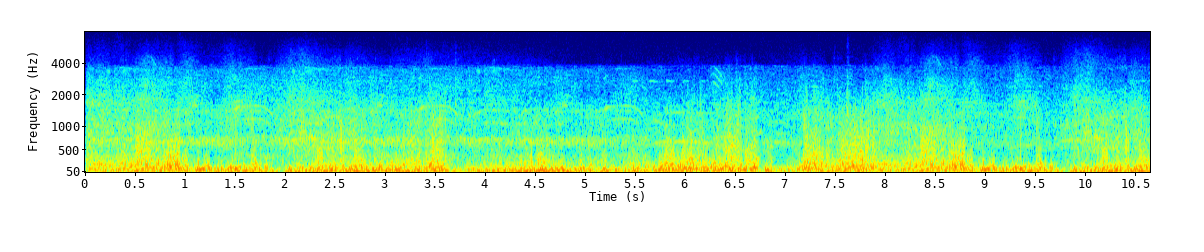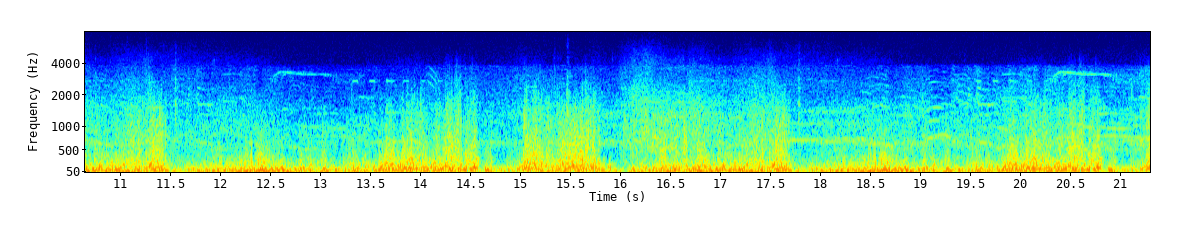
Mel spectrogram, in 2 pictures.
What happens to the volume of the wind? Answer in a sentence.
The volume of the wind stays about the same.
